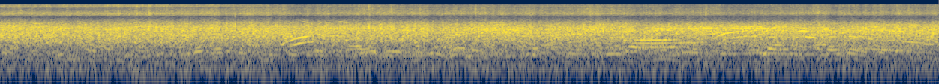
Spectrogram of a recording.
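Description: Ornamental fountain jets splashing steadily into a pool of water: a continuous rushing hiss.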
